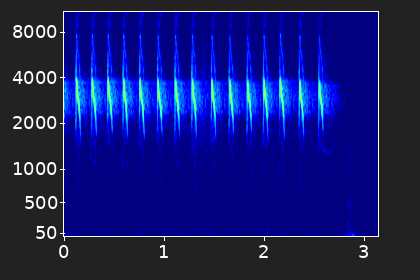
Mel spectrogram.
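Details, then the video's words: Clear song of a caged kapas tembak bulbul, a model for other birds to copy: a dozen crisp descending chirps spaced evenly, about six per second, then silence. "kapas tembak#suara jernih#mudah ditiru oleh burung anda"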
